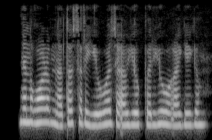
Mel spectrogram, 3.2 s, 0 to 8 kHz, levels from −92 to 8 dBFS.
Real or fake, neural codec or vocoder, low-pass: real; none; 7.2 kHz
